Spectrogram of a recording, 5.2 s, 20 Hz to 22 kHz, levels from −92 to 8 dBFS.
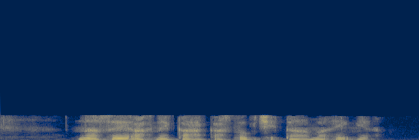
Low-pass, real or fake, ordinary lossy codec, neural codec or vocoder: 7.2 kHz; real; AAC, 16 kbps; none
